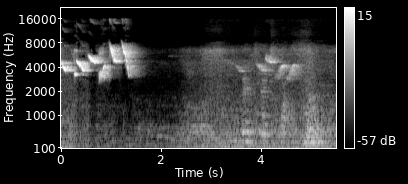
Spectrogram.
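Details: Caged double-collared seedeater from a breeding aviary sings its Polish-style song: a bright, rapid run of clear whistles with sharp downward slurs, followed by quieter warbled notes and faint background noise.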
